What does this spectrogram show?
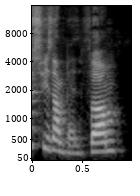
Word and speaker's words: suis en pleine forme: Between suis and en, I do a little link. Je suis en pleine forme.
